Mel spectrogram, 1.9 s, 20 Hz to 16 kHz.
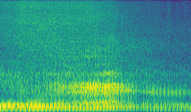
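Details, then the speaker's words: Bugeye Subaru Impreza WRX STI (UK model) with full 3-inch Blitz exhaust and uneven exhaust manifold. A deep, uneven burble through a short rev with no knocking, normal running. "So, exhaust system, full 3-in blitz, nurse spec, and it sounds lovely. Uh, typical Subaru noise, uneven exhaust manifold, typical Subaru blue with the gold wheels."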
